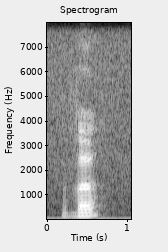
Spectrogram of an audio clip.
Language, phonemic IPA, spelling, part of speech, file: Czech, /v/, v, preposition, Cs-v.ogg
- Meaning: 1. in (inside, for an enclosed space) 2. at (indicating time) 3. on (indicating a day) 4. in (indicating a year) 5. in (indicating a month) 6. in (used after certain verbs)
